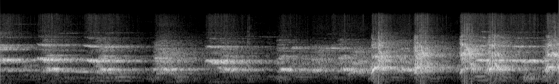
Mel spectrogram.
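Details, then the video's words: Several small dogs and puppies in a shelter kennel give drawn-out, tonal whining yips, some rising, with sharper barks breaking in near the end. "Small dogs and puppy kennel"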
